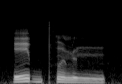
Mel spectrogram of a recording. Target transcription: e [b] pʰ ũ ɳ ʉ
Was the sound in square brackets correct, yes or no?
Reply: yes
